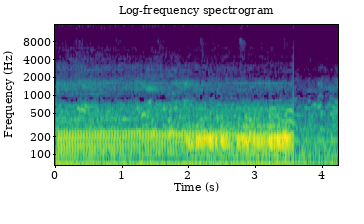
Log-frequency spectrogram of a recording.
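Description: A small engine running steadily close to the microphone: a loud low hum with a rapid, even beat. It cuts off abruptly about three and a half seconds in.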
